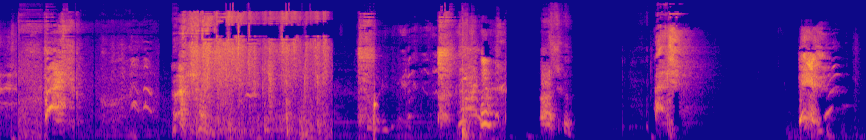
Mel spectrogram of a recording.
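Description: Several loud, explosive sneezes with short pauses between them, mixed with laughter in a small room: ordinary sneezing.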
